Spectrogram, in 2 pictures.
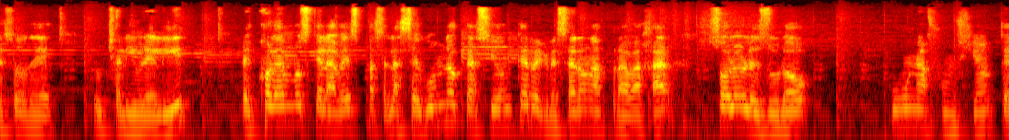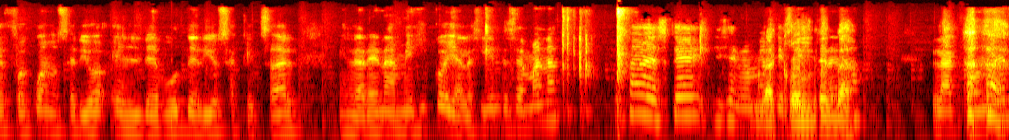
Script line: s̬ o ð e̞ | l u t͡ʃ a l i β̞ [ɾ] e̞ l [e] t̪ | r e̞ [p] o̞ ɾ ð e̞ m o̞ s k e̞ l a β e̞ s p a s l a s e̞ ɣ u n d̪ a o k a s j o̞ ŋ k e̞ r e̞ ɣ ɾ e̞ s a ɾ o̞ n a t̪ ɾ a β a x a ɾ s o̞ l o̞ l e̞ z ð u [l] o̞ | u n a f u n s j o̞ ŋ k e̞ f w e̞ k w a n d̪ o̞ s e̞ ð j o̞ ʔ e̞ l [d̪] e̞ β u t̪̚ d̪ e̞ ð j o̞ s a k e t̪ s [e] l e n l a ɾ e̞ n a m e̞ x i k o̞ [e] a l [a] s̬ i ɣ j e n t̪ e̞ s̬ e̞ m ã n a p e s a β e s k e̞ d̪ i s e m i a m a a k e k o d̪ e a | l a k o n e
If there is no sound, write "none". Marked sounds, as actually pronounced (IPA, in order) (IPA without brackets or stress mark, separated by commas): ɾ, i, k, ɾ, d̪, a, i, a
